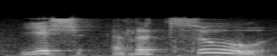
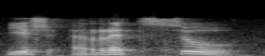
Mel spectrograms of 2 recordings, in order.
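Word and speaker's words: ישרצו: There are two shwas here. The first is the syllable divider, this one here. And the second is the half vowel starting off the second syllable. Ritsu. In the Spanish and Portuguese pronunciation, this is slightly more pronounced than it is in the Ashkenazi.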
